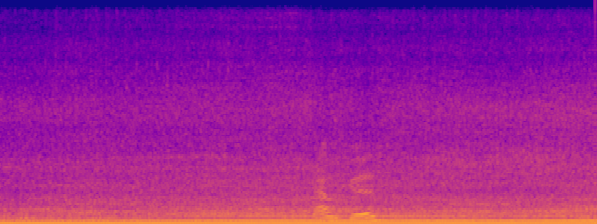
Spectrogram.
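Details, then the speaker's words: Saab automatic idling right after transmission fluid flush and refill, letting fluid cycle: even steady idle hum, low drone, no stumbles, knocks or whines; sounds good, normal idle. "sounds good and looks good must be good"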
